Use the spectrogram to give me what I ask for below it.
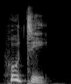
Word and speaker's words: Houthi: You have the Iranian-backed Houthi rebels, H-O-U-T-H-I, just so you know how I'm pronouncing it. It's pronounced Houthi. It's not Thi. It's not Houthi. Houthi. Well, so the H is silent, but it's spelled H-O-U-T-H-I.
